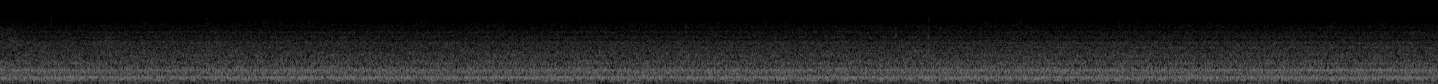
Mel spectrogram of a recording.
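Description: A ventilation fan running steadily: a hum of a few steady tones over an even hiss.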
